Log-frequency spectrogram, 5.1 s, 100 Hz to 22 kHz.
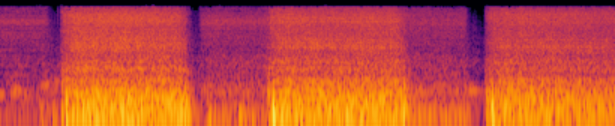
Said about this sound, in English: The Dawn Patrol pilots blast their burners in unison, and a row of 80-foot balloons glow like paper lanterns against the dark sky.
